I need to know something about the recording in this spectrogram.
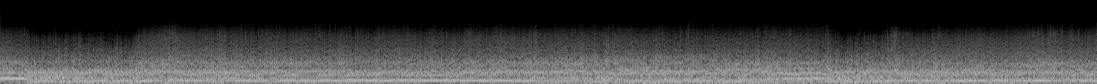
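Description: Big-block dirt modified's V8 engine running hard at racing speed, heard from the car's on-board camera as a steady, loud drone. Its note dips and shifts briefly just after the start and again about eight and a half seconds in.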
